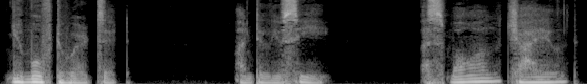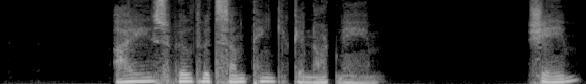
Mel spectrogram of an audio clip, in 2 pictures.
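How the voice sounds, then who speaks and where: A man narrating a guided meditation in a hushed, measured way with long pauses. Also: low voice, husky, no room sound.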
